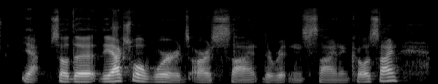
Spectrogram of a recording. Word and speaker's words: sine: So now when you go into grade 11, please don't say this is the sin ratio. This is sine. Okay, it's just a short version of sine, so it's the same word.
